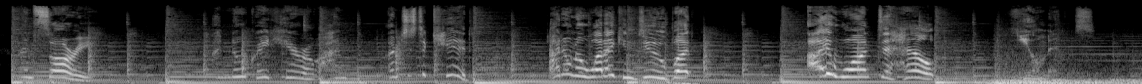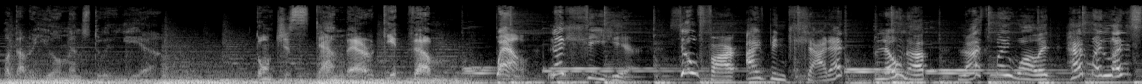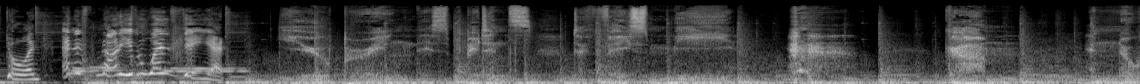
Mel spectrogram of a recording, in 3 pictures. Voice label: animation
